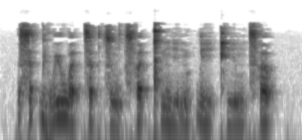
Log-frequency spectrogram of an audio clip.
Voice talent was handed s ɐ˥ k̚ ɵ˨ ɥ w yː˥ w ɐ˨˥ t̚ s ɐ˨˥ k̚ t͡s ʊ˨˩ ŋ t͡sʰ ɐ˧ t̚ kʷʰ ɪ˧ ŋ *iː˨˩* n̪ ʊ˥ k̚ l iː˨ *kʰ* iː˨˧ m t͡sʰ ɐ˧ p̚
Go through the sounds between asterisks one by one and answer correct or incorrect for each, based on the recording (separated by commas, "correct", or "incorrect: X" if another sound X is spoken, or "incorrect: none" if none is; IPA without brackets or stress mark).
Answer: correct, correct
